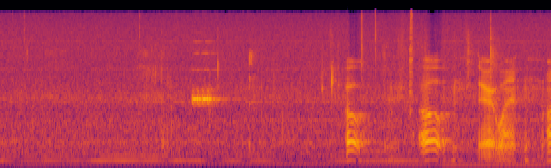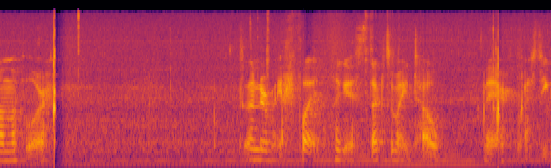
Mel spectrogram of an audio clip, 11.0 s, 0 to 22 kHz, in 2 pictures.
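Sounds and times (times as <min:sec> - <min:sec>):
microwave oven humming: 0:00.0 - 0:11.0
short high-pitched beep: 0:01.9 - 0:02.3.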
